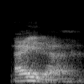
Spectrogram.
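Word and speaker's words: ήτα: give your teeth vibrate aydah aydah and that's the e sound as in they are prey and then we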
